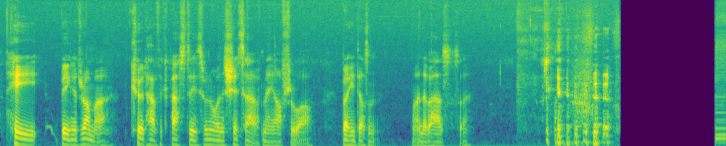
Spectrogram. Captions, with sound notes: He, being a drummer, could have the capacity to annoy the shit out of me after a while, but he doesn't, never has, so. (laughing)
